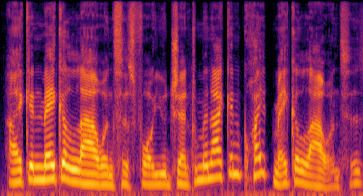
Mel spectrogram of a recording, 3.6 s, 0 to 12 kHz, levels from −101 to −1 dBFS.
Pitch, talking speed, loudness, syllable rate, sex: 165 Hz, 200 wpm, -17 LUFS, 5.9 syllables/s, male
